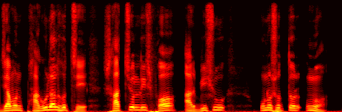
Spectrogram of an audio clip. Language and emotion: Bengali, neutral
